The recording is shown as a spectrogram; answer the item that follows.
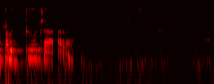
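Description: A woman's voice speaking for a moment, then near silence with only faint room noise.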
